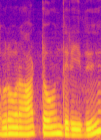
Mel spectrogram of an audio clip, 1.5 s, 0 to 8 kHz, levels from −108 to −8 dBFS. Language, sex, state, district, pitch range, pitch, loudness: Tamil, male, Tamil Nadu, Kanyakumari, 130-150 Hz, 140 Hz, -12 LUFS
